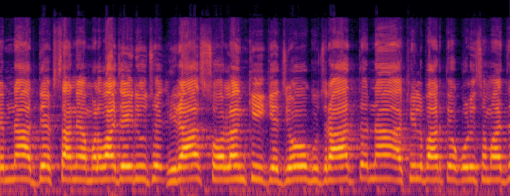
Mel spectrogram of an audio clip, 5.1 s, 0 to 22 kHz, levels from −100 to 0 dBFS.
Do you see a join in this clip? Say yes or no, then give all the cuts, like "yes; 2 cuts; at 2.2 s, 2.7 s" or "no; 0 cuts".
yes; 1 cut; at 1.6 s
